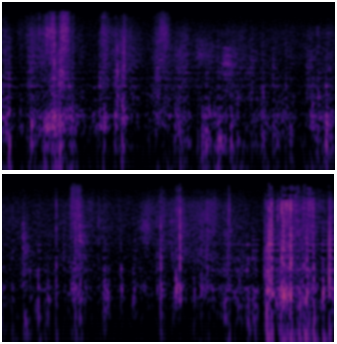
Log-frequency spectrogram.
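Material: Vinyl.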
